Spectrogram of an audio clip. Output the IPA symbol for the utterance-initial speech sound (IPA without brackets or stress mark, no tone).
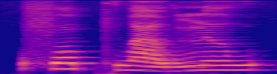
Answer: f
